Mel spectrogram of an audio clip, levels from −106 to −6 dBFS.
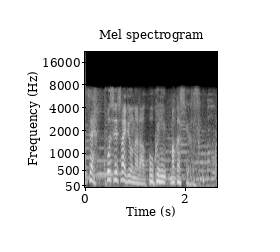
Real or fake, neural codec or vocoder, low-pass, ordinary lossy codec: fake; codec, 16 kHz, 2 kbps, X-Codec, HuBERT features, trained on balanced general audio; 7.2 kHz; Opus, 32 kbps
